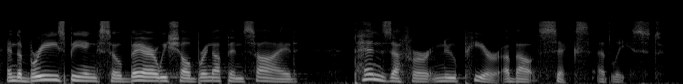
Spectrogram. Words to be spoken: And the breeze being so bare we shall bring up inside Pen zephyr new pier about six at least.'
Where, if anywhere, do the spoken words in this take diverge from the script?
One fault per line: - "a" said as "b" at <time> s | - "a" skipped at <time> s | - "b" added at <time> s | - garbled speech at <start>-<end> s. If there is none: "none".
none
